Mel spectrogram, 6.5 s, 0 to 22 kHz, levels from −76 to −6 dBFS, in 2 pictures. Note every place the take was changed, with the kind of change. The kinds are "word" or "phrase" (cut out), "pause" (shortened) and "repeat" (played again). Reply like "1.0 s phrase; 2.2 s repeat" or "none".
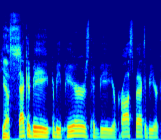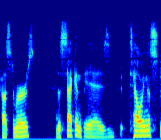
1.0 s word; 1.8 s word; 2.9 s word; 4.3 s word; 4.9 s word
